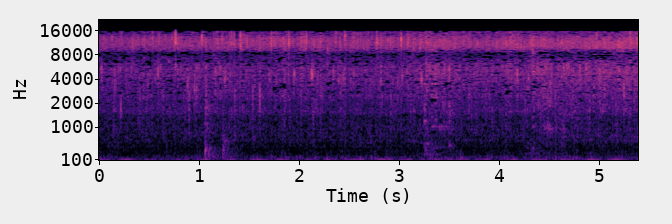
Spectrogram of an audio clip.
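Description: Quartered brinjals frying in sesame oil in a metal kadai with a steady sizzle, while a steel ladle stirs them with a few short scrapes and knocks against the pan.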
